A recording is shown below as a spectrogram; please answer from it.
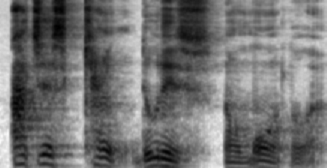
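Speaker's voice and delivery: retold prayer of someone giving up; weary surrender. Man tells the Lord he can't go on, weary.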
